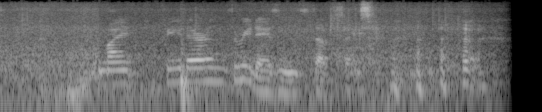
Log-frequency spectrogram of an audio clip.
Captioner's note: lauhing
